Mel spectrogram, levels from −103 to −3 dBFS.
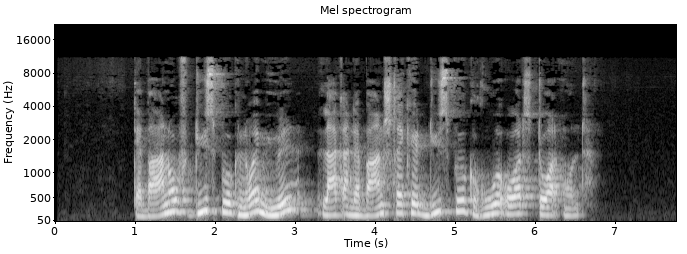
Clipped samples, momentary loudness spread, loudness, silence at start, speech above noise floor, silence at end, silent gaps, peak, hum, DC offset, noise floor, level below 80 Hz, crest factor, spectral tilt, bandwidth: under 0.1%; 9 LU; -17 LUFS; 1 s; 56 dB; 1.05 s; none; -2 dBFS; none; under 0.1%; -72 dBFS; -58 dBFS; 16 dB; -5 dB/octave; 11.5 kHz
